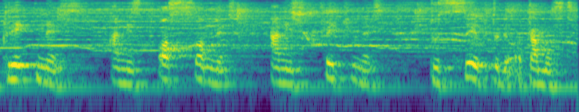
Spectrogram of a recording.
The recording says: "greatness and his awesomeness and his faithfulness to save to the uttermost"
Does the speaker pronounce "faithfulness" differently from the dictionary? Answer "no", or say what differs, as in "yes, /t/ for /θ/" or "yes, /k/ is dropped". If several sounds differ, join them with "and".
yes, /l/ is dropped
